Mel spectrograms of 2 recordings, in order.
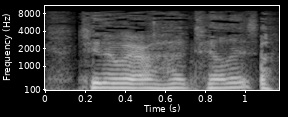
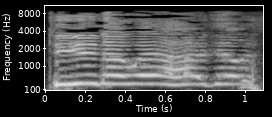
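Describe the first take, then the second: First: The question is asked at normal volume. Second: The question is asked much more loudly.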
